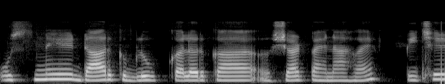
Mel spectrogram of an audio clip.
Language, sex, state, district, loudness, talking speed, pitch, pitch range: Hindi, female, Uttar Pradesh, Jalaun, -17 LUFS, 150 wpm, 195 Hz, 190-215 Hz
